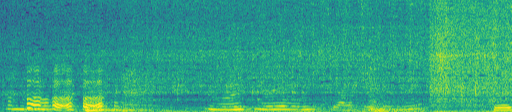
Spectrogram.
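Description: Chicken leg pieces sizzle and crackle as they deep-fry in oil on a clay stove, a steady hiss running under a voice talking throughout.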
